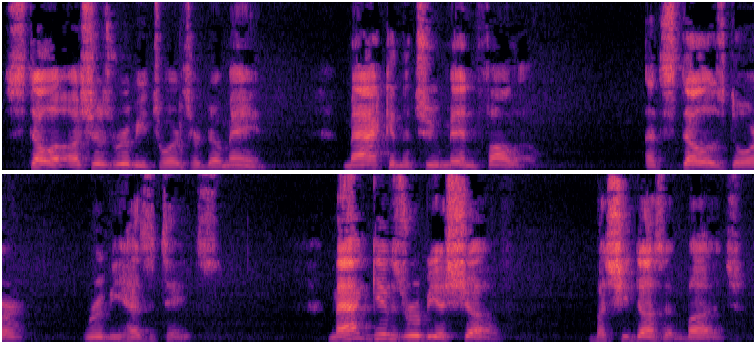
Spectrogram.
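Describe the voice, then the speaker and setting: A man's voice: mid-range voice, a little slow, long pauses, slightly rough. A man reading a children's storybook aloud as narrator. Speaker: read-aloud reader.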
